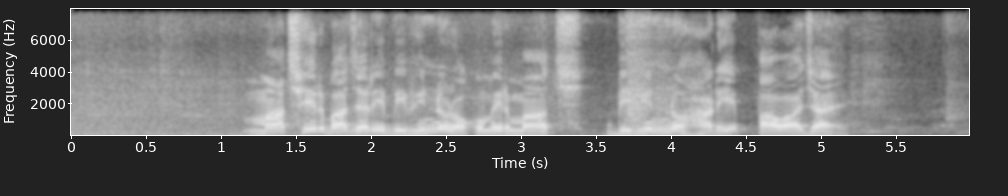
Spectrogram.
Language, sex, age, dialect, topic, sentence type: Bengali, male, 25-30, Standard Colloquial, agriculture, statement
